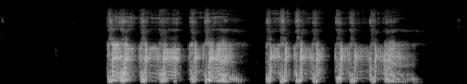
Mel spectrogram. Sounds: Throat clearing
